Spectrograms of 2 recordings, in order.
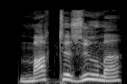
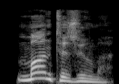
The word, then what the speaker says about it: Moctezuma: And now, let's explore the difference between the Aztec names Moctezuma and Montezuma. Moctezuma, born in circa 1466, has many variant spellings and pronunciations, including Montezuma. North Americans are generally more familiar with Montezuma.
